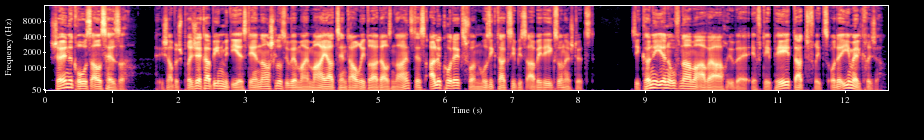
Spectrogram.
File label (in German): Hessisch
